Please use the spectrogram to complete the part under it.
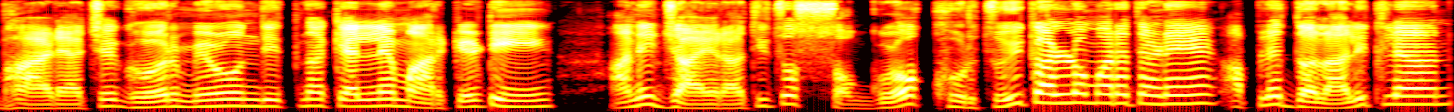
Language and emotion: Goan Konkani, surprised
